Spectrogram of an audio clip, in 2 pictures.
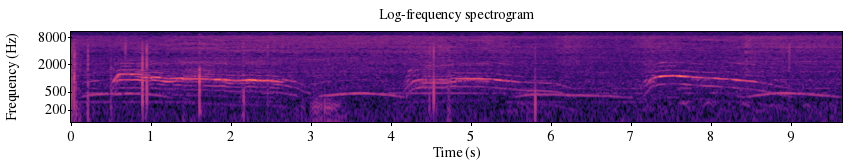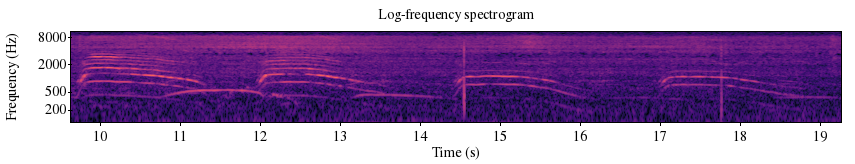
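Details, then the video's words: Cat fight between angry cats, a long run of arched, moaning yowls repeated every second or two, alternating higher and lower voices, with occasional thumps and traffic-like rumble. "CAT FIGHT ANGRY CATS - Making weird noise"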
